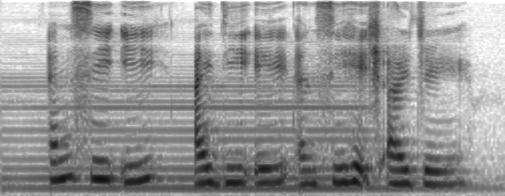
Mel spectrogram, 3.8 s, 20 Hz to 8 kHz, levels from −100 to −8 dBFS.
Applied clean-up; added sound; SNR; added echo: none; Bowed string instrument; 14 dB; none.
